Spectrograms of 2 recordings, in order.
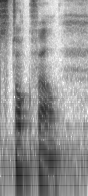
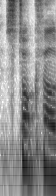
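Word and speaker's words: stokvel: Stockell it's St o k v l it's pronounced Stockell Stockell group and it's basically uh groups of African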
